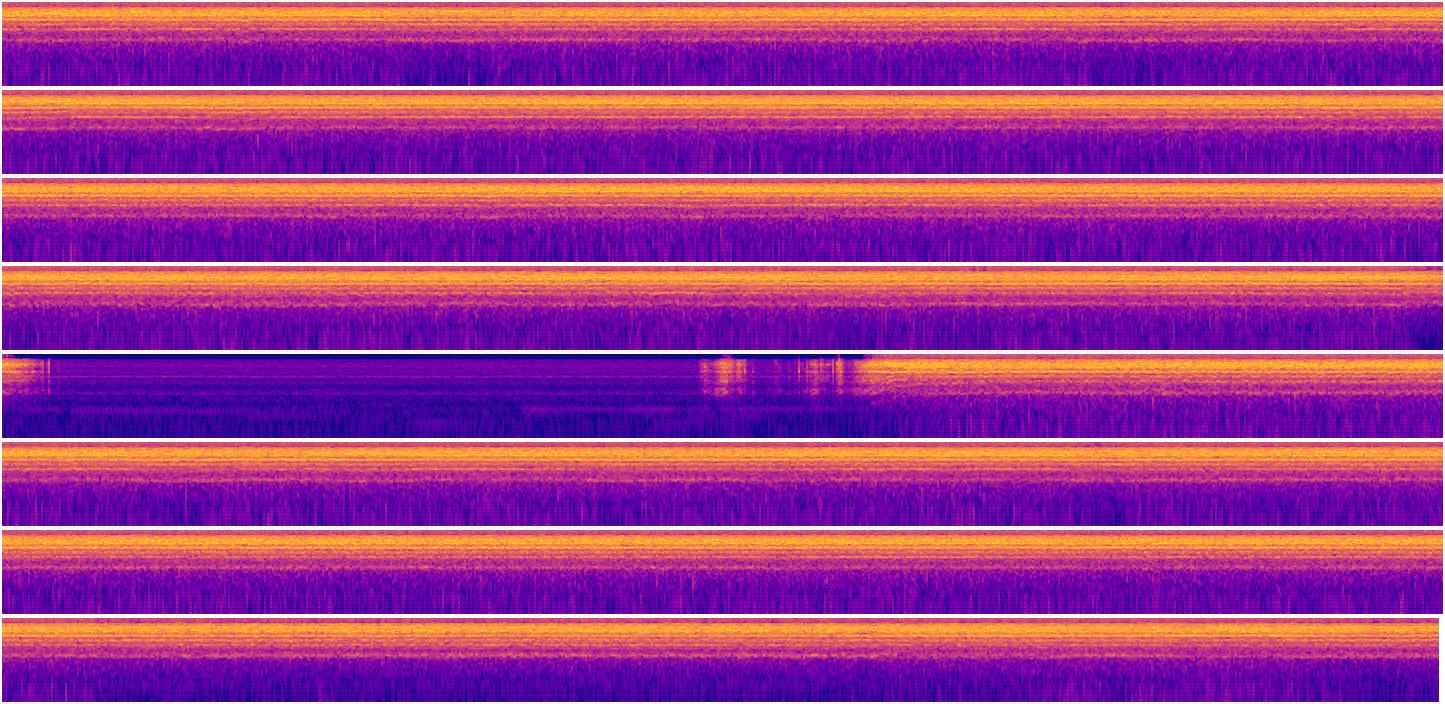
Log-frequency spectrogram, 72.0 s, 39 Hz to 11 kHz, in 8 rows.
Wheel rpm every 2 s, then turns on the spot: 230, 230, 230, 230, 220, 230, 230, 230, 230, 230, 230, 230, 230, 230, 230, 220, 220, 200, 10, 0, 50, 210, 210, 220, 230, 230, 230, 240, 230, 230, 230, 230, 210, 210, 210, 220.
none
